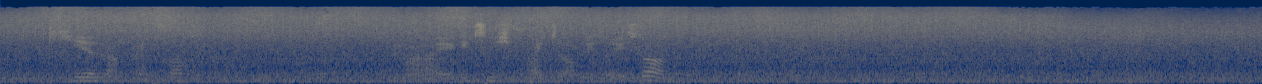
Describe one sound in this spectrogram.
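A waterfall roars nearby.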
